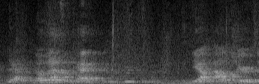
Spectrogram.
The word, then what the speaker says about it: Algiers: A-L-G-I-E-R-S. Oh, Algiers. Algiers. Oh, Algiers. Okay. Algiers is when they were having problems with the pirates. Oh, okay. Yeah. Sorry. Yeah. No, that's okay. Yeah, Algiers.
